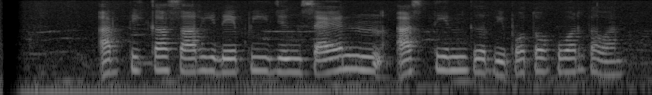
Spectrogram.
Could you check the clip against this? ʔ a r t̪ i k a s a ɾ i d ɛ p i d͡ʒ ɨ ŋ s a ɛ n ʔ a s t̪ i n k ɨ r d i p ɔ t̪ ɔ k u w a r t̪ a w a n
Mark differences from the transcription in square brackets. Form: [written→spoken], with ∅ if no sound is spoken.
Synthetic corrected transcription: ʔ a r t̪ i k a s a ɾ i d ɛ p i d͡ʒ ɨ ŋ s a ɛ n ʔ a s t̪ i n k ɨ r d i p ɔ t̪ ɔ k u w a r t̪ a w a n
